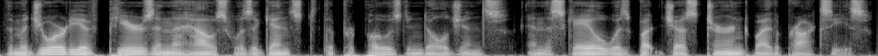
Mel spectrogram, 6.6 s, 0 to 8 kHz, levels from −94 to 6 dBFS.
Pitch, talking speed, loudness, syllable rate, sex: 95 Hz, 200 wpm, -18 LUFS, 5.6 syllables/s, male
